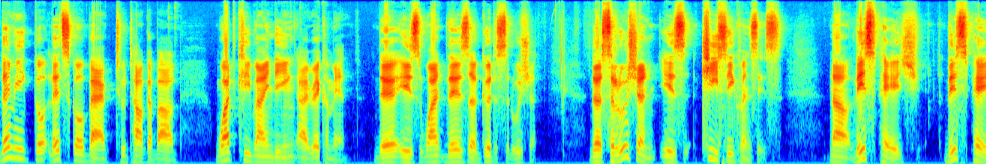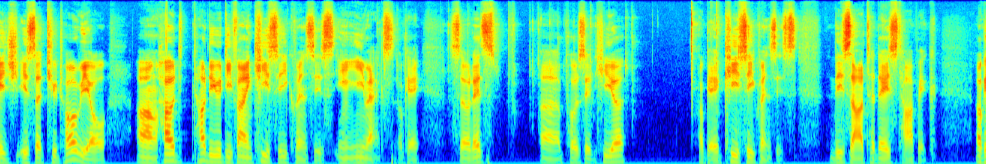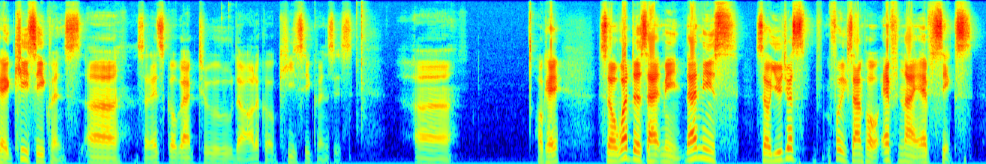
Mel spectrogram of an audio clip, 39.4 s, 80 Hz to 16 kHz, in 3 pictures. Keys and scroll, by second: 17.0 d, 18.2 k, 18.4 o, 19.7-21.2 typing, 21.5 Home, 22.6 super+r.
